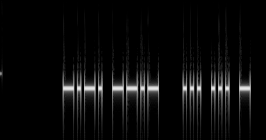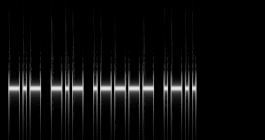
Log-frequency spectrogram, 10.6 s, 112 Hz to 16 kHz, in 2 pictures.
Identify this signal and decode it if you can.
Morse code, heard as a keyed tone, about 17 wpm, 700 Hz. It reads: CQ SST KK1L
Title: K1USN SST QSO Practice - 17wpm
